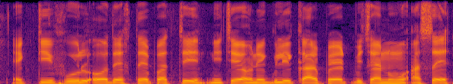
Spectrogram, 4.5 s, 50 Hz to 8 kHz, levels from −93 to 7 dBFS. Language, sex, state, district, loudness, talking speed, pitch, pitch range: Bengali, male, Assam, Hailakandi, -16 LUFS, 120 wpm, 130 Hz, 120-130 Hz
